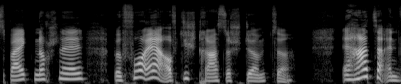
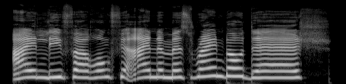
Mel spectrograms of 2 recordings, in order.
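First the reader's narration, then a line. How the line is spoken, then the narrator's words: Half-hearted call skyward. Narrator (German): rief Spike halbherzig in Richtung Himmel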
